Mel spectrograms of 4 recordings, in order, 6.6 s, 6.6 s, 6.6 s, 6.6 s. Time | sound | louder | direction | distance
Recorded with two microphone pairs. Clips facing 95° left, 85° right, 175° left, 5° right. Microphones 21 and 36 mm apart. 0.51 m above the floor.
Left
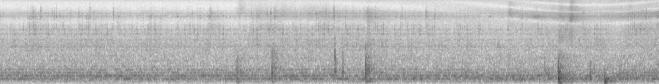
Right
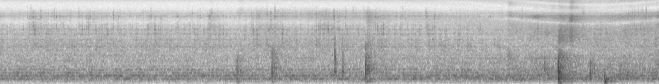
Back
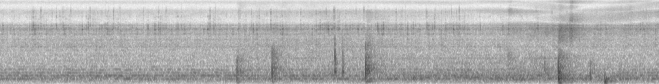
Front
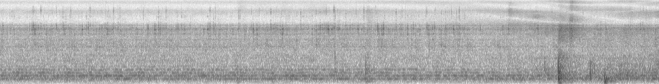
2.4 | footsteps | right 3 dB, back 4 dB | 155° right | ?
